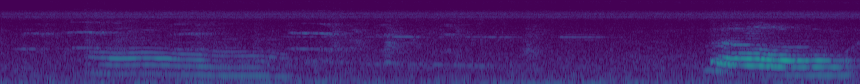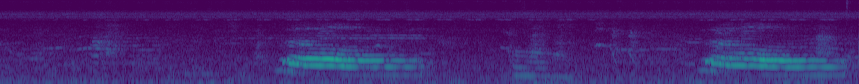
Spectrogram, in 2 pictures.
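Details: Repeated cat meows, a soft falling mew first, then louder clipped calls roughly every two seconds, each with a sharp rise and quick drop in pitch.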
